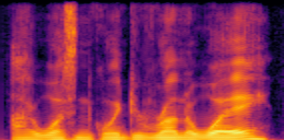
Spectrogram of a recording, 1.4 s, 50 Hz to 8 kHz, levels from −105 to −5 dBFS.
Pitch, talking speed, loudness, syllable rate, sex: 115 Hz, 255 wpm, -16 LUFS, 5.5 syllables/s, male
